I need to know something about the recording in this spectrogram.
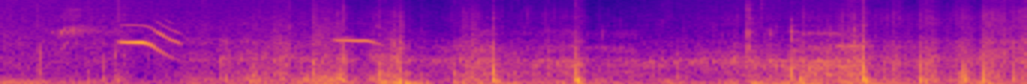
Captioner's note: cow mew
